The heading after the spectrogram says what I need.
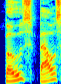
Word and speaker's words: boughs: Sheltering Boughs? How do you say that again? Boughs of a tree? Boughs, right?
